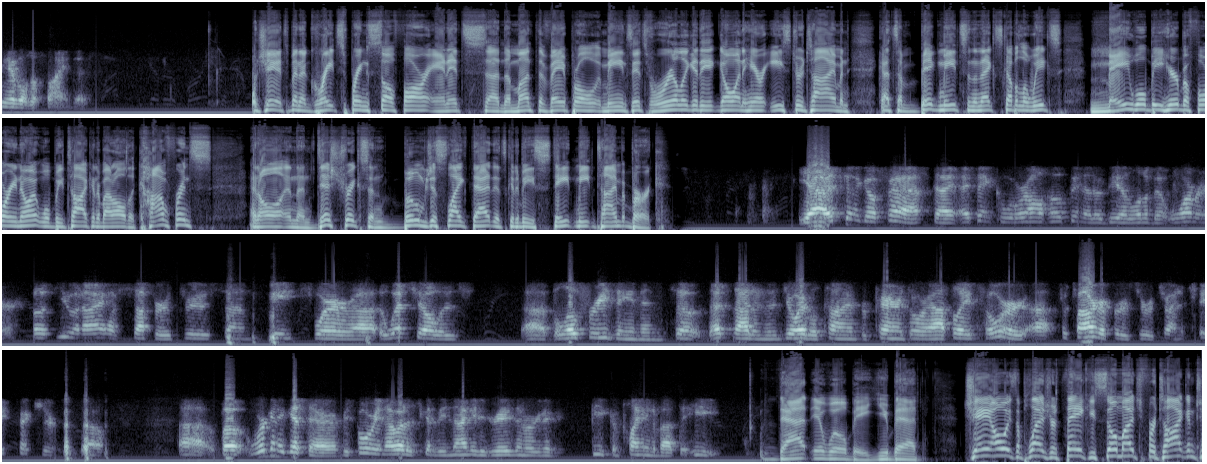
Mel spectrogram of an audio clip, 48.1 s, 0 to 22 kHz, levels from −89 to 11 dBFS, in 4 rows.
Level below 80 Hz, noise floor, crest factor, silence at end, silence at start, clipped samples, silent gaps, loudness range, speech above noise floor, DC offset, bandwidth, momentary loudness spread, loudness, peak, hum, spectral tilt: -40 dBFS; -47 dBFS; 14 dB; 0 s; 0 s; under 0.1%; none; 9 LU; 29 dB; under 0.1%; over 20 kHz; 15 LU; -17 LUFS; -6 dBFS; none; -3.5 dB/octave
